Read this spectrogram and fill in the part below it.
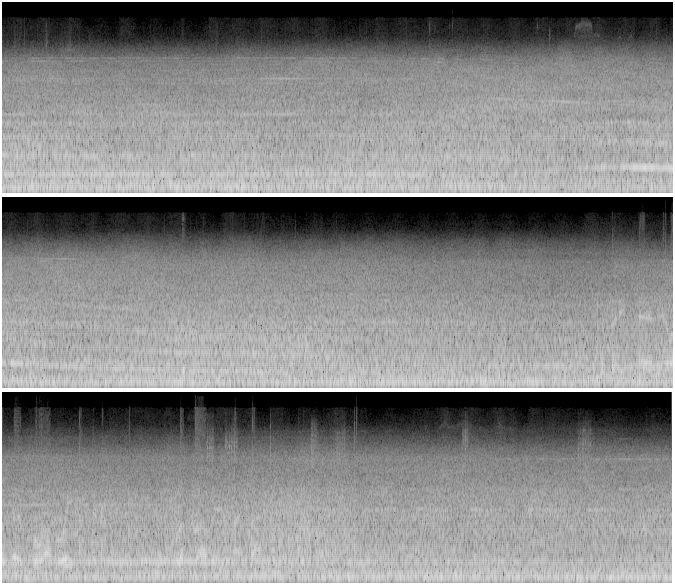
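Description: An aircraft flies over at San Diego airport during an air show, its engine drone steady and fairly loud throughout, with shifting tonal whine, while people talk nearby.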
